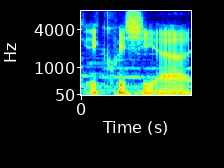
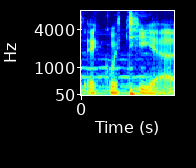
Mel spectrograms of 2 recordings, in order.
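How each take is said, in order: First: The T is softened, not a hard T sound. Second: The T is said as a hard T sound. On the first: The speaker calls it wrong. "It wouldn't be pronounced like Equitia" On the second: The speaker calls it right. "It's a hard T"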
